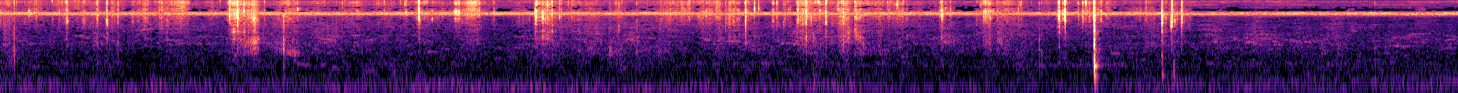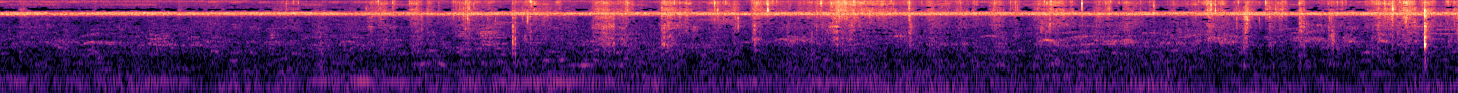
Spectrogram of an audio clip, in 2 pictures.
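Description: Faint outdoor background with a steady, high-pitched insect drone and a low rumble underneath, broken by scattered small clicks and taps, the sharpest about eleven seconds in.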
